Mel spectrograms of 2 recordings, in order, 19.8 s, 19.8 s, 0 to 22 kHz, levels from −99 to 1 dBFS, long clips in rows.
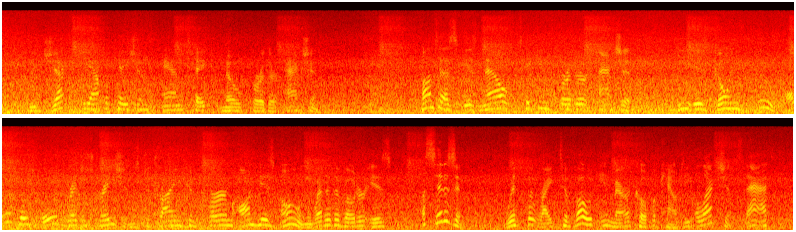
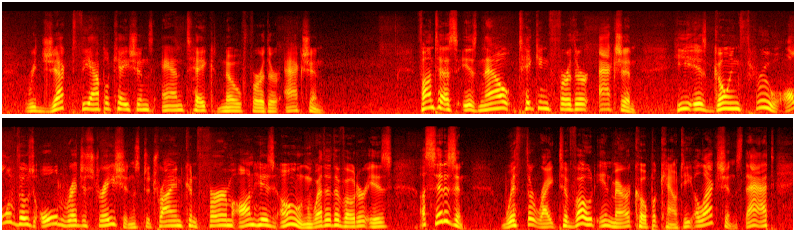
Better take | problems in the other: second | hiss; loud; throughout; 2 dB below the speech; faint in the second

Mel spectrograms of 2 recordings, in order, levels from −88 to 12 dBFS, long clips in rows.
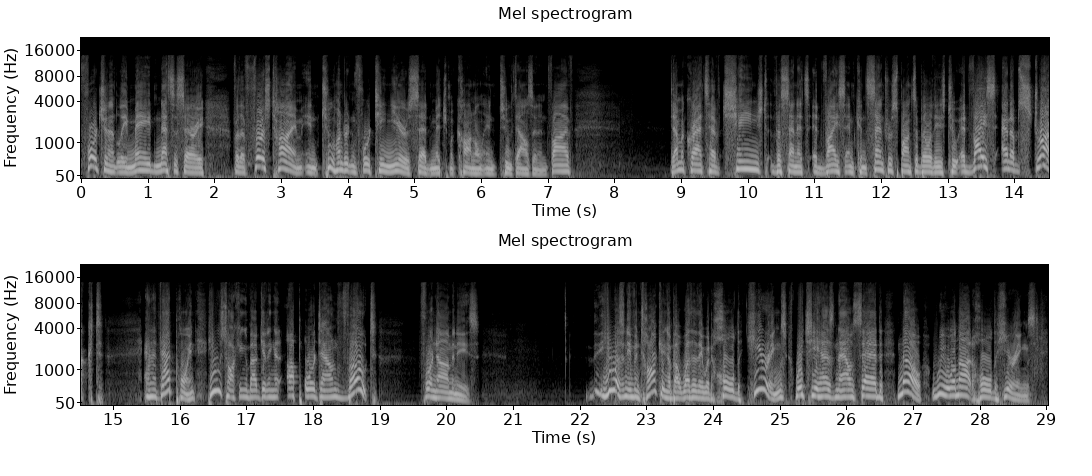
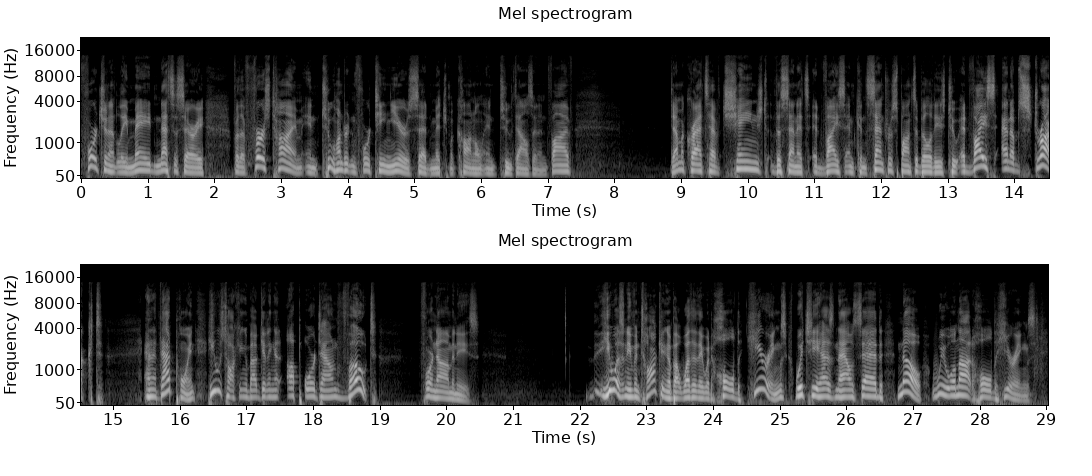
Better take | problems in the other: second | distortion; heavy; 6 dB below the speech

